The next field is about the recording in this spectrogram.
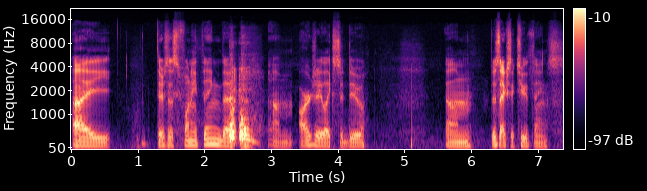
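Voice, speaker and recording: A man speaks fairly slowly at a medium pitch, with fairly even intonation. Long pauses come often. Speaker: podcast co-host. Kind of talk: casual chat.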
